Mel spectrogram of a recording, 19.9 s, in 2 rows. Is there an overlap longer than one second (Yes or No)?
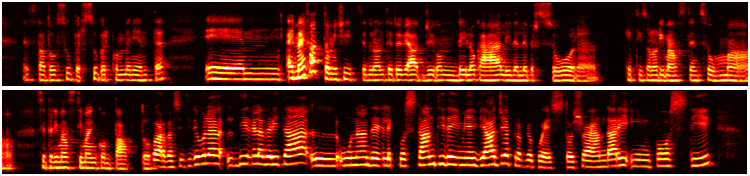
No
